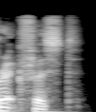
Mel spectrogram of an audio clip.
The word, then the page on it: breakfast: British English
